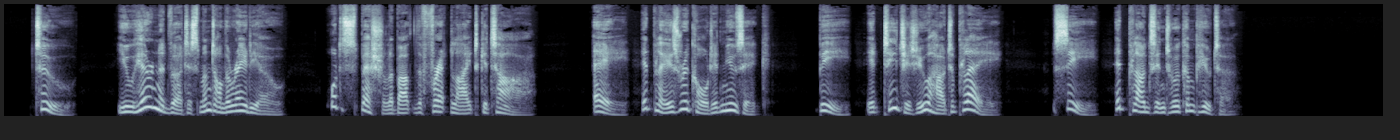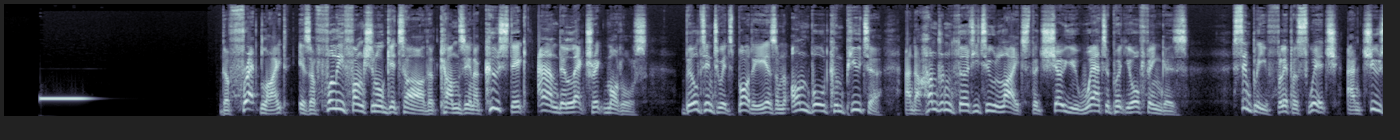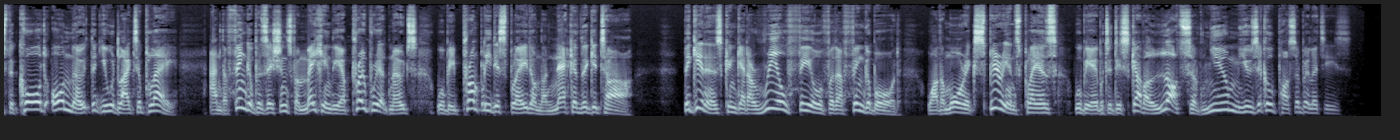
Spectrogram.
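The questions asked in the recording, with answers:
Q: What's special about the fretlight guitar?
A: B: It teaches you how to play.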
